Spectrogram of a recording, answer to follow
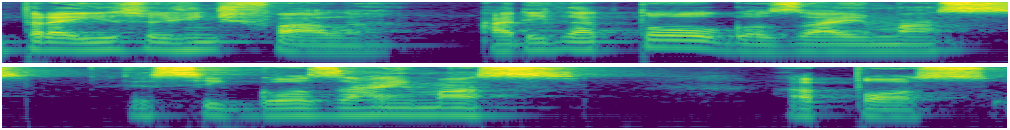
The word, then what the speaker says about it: arigatou: Arigatou gozaimasu. Pode traduzir isso como um muito obrigado, né? Pelo seguinte, falar só arigato significa obrigado, que é aquele que você provavelmente conhece, né?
